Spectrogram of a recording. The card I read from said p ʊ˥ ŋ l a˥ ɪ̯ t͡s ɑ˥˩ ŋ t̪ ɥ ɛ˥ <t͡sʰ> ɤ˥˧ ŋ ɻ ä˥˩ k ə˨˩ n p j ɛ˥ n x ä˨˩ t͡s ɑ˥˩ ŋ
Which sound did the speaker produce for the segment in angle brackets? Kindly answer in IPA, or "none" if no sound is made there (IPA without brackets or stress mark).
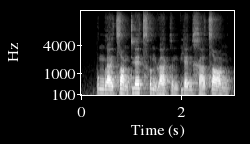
t͡sʰ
